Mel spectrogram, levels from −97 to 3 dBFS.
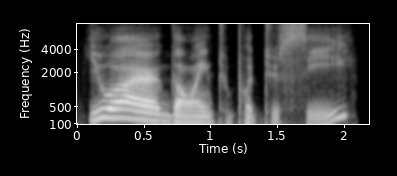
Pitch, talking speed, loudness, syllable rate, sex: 155 Hz, 190 wpm, -14 LUFS, 4.1 syllables/s, female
